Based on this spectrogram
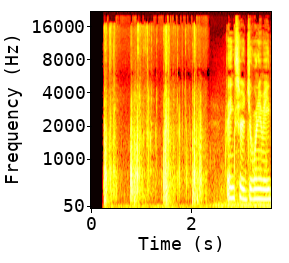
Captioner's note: footsteps clicking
